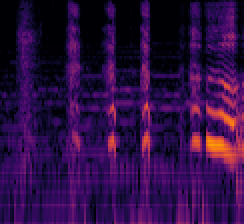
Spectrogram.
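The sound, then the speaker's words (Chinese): A voice acts out crying in a storybook reading: several sobbing, moaning bursts in a broken rhythm that grow louder and more strained toward the end. “呃，Hello，你你还好吗？为什么在哭呢？”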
